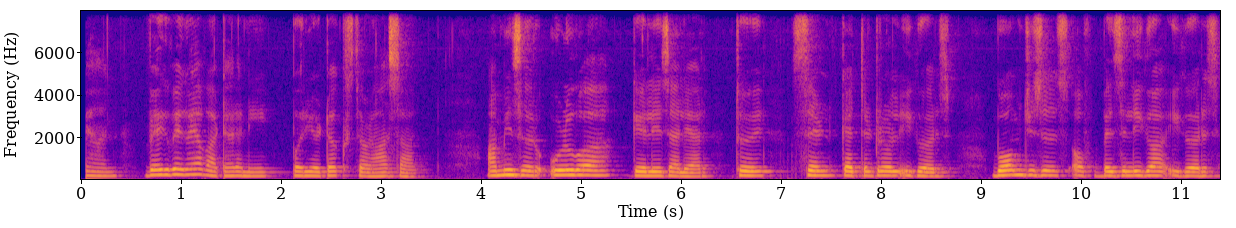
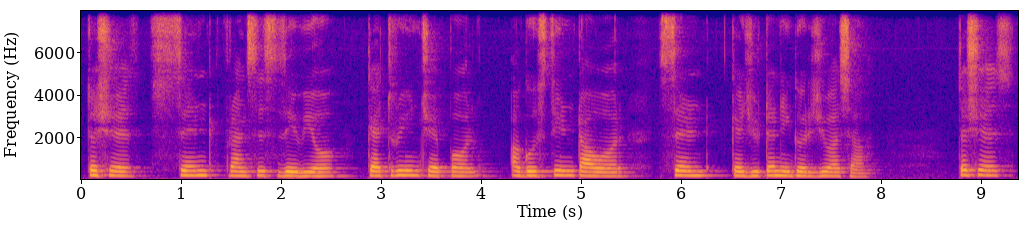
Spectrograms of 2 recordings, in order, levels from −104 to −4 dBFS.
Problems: background sounds at intervals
